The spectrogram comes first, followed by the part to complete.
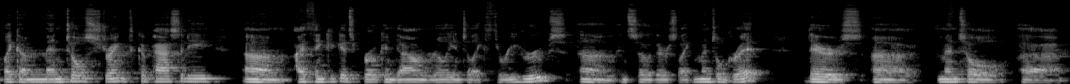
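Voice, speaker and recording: A man's voice: medium pitch, roomy sound. A man in his thirties, a podcast guest, talking earnestly and steadily with plenty of "um" and "right?". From upstate New York. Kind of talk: casual interview chat.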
